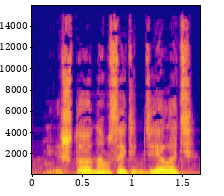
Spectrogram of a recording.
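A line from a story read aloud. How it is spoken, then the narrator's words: Sighing. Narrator (Russian): вздохнул сыщик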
